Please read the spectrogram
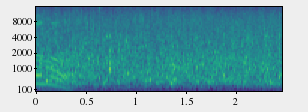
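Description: A steady, continuous rush of flowing river water fills the whole stretch at a moderate level, with a voice faintly audible underneath.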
